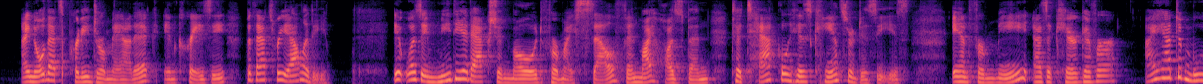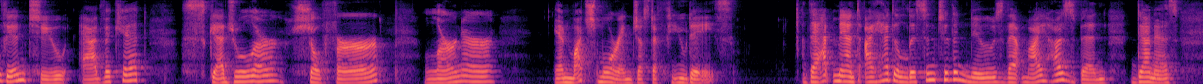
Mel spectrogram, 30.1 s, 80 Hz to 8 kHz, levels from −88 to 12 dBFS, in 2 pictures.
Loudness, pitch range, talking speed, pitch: -19 LUFS, 140-200 Hz, 120 wpm, 170 Hz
